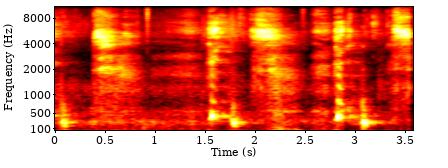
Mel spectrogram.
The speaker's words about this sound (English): Oh, I have to sneeze.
